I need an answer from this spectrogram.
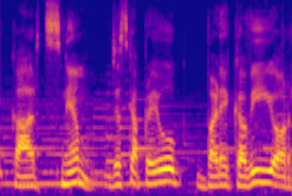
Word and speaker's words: कार्त्स्न्य: इसलिए इस शब्द का उच्चारण हम सर्वथा शुद्ध करें, इसका हमें विशेष प्रयास करना है और इसे कारत सनय, कारत स्नेय आदि न कहकर हमें कहना है कार्त्स्न्य।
